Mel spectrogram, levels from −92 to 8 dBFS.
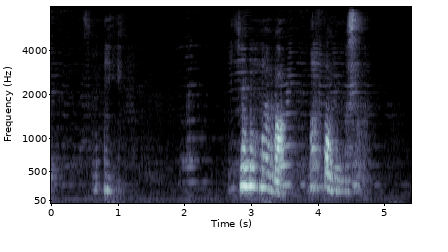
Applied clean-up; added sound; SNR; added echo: neural mask model DeepFilterNet 3.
